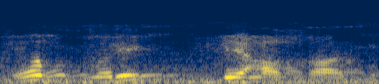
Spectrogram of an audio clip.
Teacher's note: اضرب باء ساكنة مع الباء المتحركة أصبحت باء مشددة · Term: الإدغام المتماثل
